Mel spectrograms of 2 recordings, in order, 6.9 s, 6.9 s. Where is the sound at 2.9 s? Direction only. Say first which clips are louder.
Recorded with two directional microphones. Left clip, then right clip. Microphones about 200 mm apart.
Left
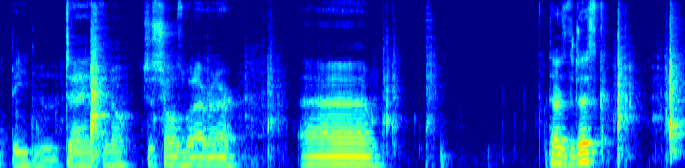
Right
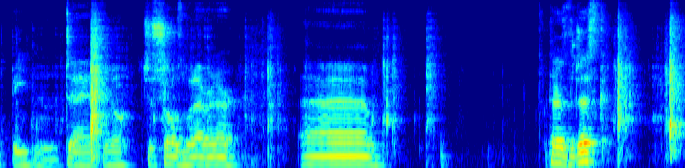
Even; 45° left (ahead or behind).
